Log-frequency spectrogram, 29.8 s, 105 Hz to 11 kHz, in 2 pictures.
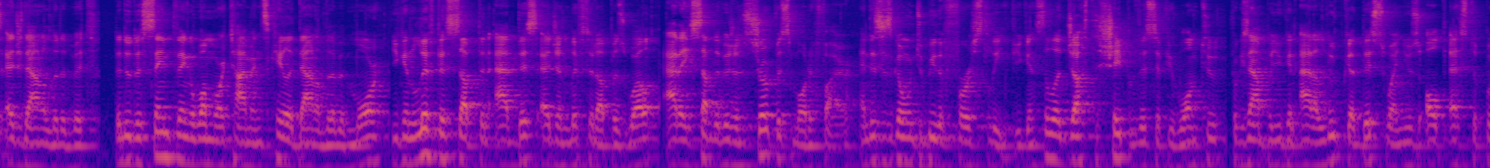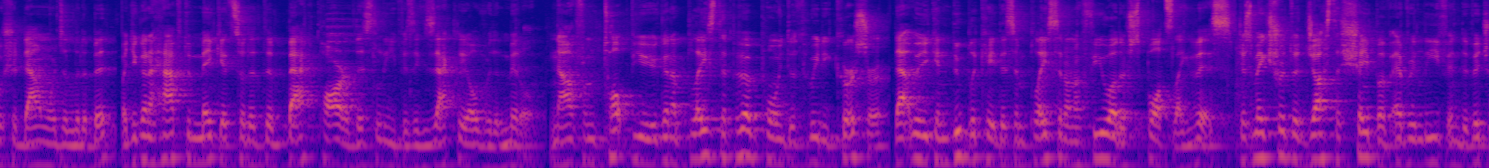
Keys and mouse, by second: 0.3 click, 0.9 KP_7, 2.3 s, 3.0 click, 3.2 middle click, 3.8 shift+middle click, 3.9 z, 4.2 click, 4.7 shift+click, 5.6 g, 5.7 z, 6.4 click, 6.5 Tab, 6.5 click, 6.7 super+1, 7.0 click, 7.5 Tab, 7.6 click, 8.1 click, 9.1 Tab, 9.3 click, 9.7 z, 9.8 click, 10.1 s, 10.4 click, 10.9 s, 11.5 click, 12.4 super+r, 13.2 click, 13.4 click, 14.0 alt+s, 15.5 Tab, 15.6 click, 16.0-19.0 typing, 16.2 Tab, 17.2 shift+drag, 17.9 right click, 20.3 click, 20.3 KP_7, 21.1 Tab, 22.1-22.7 drag, 23.0 Tab, 23.3 a, 23.6 a, 23.8 shift+d, 24.1 click, 24.3 r, 25.2 click, 25.5-27.3 typing, 26.3 click, 27.7 click, 28.6 click, 28.8 click.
